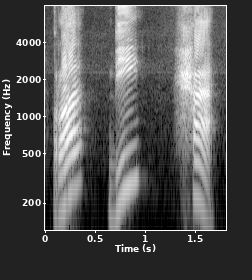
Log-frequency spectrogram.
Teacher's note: ha from the middle of the throat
